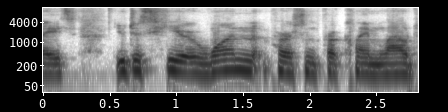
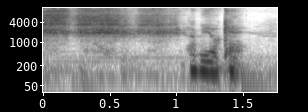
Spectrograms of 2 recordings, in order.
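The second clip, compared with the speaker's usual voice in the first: urgent, soothing whispered shushing; 2 semitones higher, 4 dB quieter than usual. Voicing a hidden person hushing others behind a slab: loud hushing. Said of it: "somebody very loudly goes".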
